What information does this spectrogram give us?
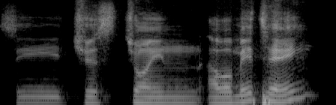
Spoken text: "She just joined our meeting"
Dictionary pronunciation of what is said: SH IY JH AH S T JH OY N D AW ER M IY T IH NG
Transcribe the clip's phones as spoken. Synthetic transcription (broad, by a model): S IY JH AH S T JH OY N AW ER M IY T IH NG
